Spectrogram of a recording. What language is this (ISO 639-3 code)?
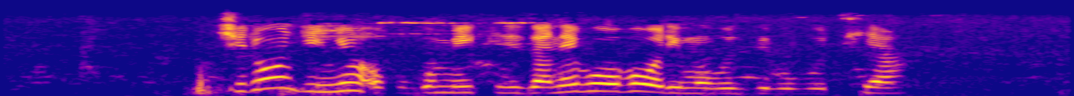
lug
